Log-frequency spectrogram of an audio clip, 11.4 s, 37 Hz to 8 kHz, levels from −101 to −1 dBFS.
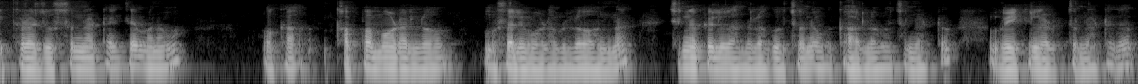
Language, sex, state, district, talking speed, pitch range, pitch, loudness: Telugu, male, Telangana, Nalgonda, 110 wpm, 95-100 Hz, 95 Hz, -36 LUFS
